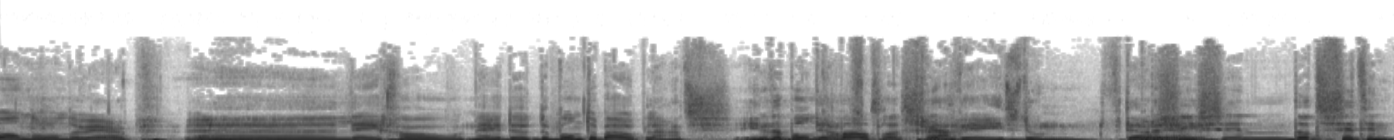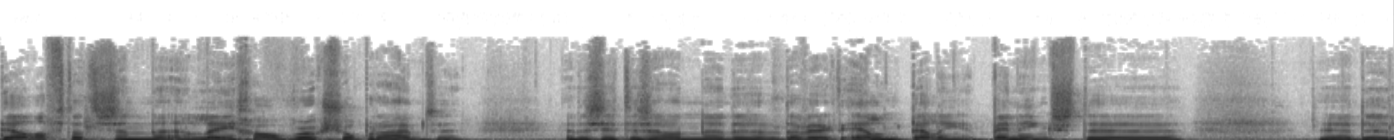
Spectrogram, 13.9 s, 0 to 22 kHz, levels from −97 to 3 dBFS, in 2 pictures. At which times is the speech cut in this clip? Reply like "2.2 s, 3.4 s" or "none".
none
